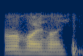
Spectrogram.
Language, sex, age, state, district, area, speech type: Assamese, male, 18-30, Assam, Dhemaji, rural, conversation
